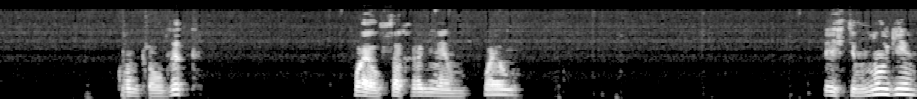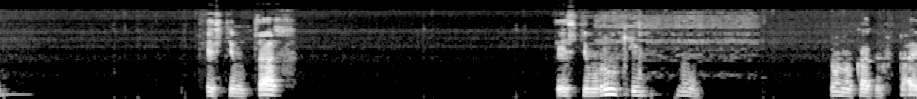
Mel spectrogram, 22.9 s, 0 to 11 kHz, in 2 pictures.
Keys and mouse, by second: 1.9 ctrl+z, 4.3-5.6 drag, 6.9 shift+middle click, 7.6-8.8 middle drag, 9.8 click, 11.3 g, 12.9 click, 13.6 click, 14.6 g, 17.9 click, 19.4 g, 21.0 click, 21.8 click, 22.6 g.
